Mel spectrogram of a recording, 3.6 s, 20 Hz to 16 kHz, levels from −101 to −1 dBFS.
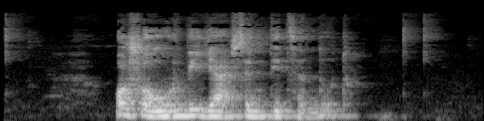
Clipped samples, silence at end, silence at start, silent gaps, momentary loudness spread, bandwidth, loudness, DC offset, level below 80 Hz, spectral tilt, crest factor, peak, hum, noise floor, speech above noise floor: under 0.1%; 1 s; 0.9 s; none; 18 LU; 10.5 kHz; -21 LUFS; under 0.1%; -56 dBFS; -6.5 dB/octave; 16 dB; -6 dBFS; none; -65 dBFS; 44 dB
